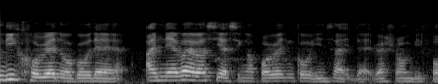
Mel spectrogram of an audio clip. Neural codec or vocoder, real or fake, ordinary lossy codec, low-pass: none; real; none; none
